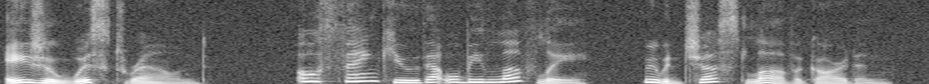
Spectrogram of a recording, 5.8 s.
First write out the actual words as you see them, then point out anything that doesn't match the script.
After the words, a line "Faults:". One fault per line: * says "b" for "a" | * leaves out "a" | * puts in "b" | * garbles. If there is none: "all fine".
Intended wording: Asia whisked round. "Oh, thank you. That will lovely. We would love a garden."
Asia whisked round. "Oh, thank you. That will be lovely. We would just love a garden."
Faults:
* puts in "be"
* puts in "just"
